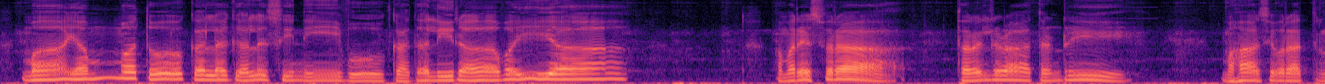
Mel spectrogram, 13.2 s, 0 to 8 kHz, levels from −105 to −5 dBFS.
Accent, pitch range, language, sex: native, 100-125 Hz, Telugu, male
